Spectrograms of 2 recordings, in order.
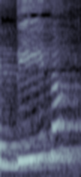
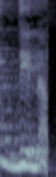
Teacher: दीन मध्ये दीर्घ दी आणि दिन मध्ये ऱ्हस्व दी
